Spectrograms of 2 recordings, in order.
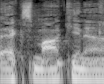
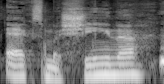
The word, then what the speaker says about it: Ex Machina: What did you think of Ex Machina? And can you tell the listeners a little bit about it? – Come on, man. You mispronounced it. It's Ex Machina.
